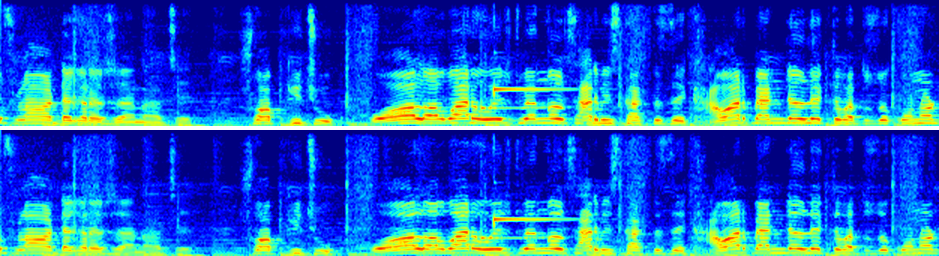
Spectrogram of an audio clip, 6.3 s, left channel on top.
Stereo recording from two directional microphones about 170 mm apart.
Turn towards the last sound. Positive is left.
turn(degrees=25)  # may be behind; listen again after turning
